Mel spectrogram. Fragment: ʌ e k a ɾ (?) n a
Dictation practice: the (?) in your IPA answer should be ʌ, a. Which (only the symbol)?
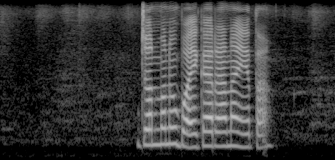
a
